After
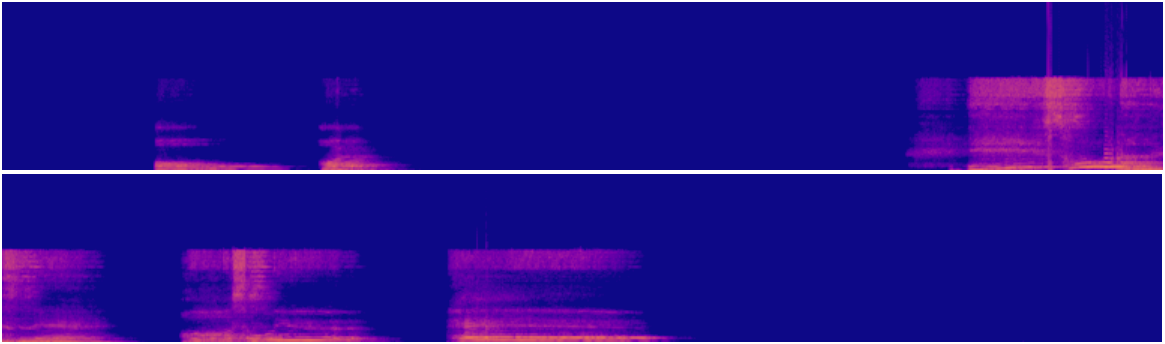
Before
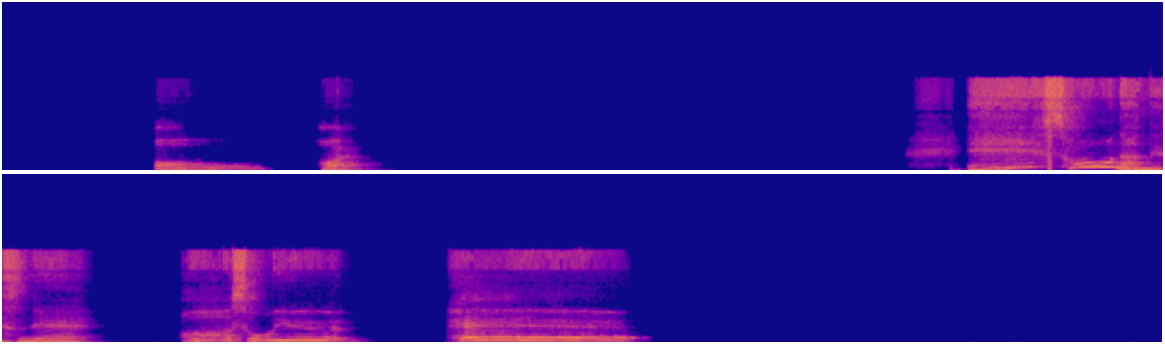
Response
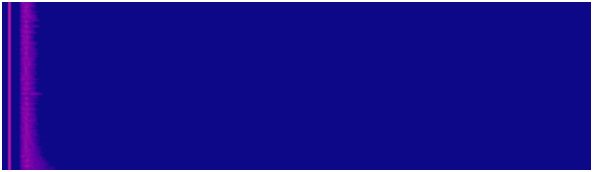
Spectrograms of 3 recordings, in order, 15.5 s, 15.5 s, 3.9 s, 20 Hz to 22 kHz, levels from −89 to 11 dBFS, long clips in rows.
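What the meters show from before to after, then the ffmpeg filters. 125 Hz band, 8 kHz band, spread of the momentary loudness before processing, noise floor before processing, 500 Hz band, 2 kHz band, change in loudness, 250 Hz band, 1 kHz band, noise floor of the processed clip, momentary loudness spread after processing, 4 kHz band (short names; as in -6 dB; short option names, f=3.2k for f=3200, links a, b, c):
-3.5 dB, -10.0 dB, 17 LU, under -85 dBFS, -3.0 dB, -8.0 dB, -6.0 dB, -5.5 dB, -4.5 dB, under -85 dBFS, 17 LU, -9.5 dB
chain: -filter_complex "[0:a]equalizer=f=125:t=o:w=1:g=12,equalizer=f=500:t=o:w=1:g=7,equalizer=f=1k:t=o:w=1:g=3[a];[1:a]atrim=start_sample=2205,asetrate=43659,aresample=44100[b];[a][b]afir=irnorm=-1:irlink=0,volume=16dB,asoftclip=hard,volume=-16dB,volume=-5dB"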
